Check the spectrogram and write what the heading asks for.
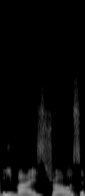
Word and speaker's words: Levi Strauss: You're presenting Levi Strauss, if I pronounce it.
